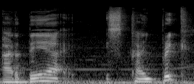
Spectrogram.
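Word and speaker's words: Ardea Skybreak: presencia de este libro en el ambiente académico ardea Sky brick se pronuncia Sí ella es la autora de de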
